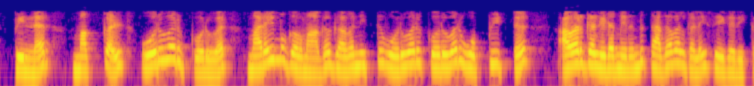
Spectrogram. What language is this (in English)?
Tamil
